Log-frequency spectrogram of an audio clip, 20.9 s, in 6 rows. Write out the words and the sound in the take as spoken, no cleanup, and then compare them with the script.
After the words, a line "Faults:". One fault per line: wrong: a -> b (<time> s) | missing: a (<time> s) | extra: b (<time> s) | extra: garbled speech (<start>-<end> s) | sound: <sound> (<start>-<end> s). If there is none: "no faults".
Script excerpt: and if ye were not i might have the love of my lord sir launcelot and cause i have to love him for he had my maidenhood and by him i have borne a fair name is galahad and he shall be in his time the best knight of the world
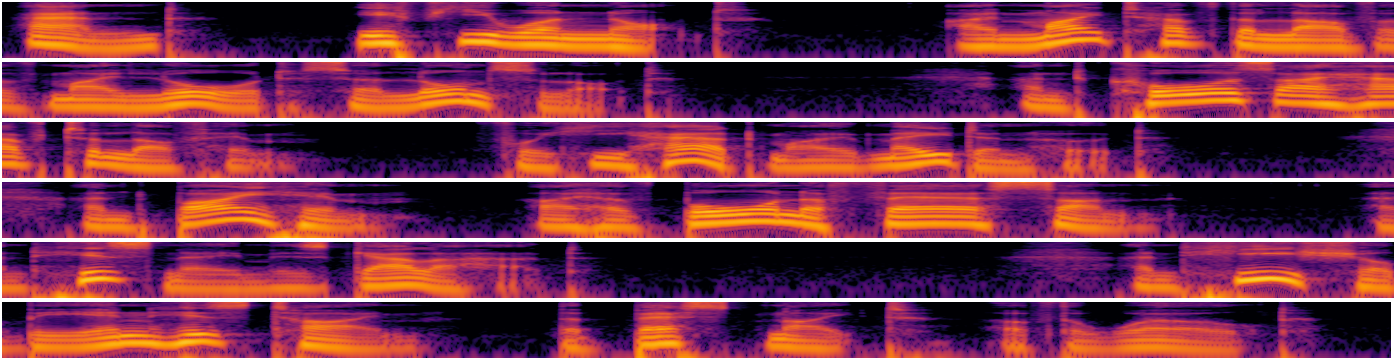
and if ye were not i might have the love of my lord sir launcelot and cause i have to love him for he had my maidenhood and by him i have borne a fair son and his name is galahad and he shall be in his time the best knight of the world
Faults:
extra: son and his (12.9 s)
